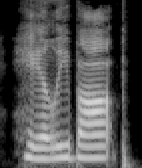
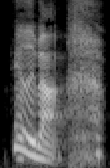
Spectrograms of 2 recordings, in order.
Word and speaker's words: Hale-Bopp: Now, at that time, there was a comet coming called, I'm just going to pronounce it how I believe it's supposed to be pronounced, okay? Okay. Hale-Bopp. Yeah, that's right. Okay, cool. Hale-Bopp.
